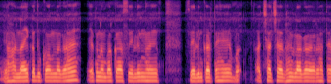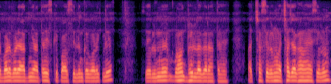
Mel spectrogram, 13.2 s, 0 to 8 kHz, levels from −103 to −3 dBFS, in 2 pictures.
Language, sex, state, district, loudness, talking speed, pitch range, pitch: Chhattisgarhi, male, Chhattisgarh, Korba, -28 LUFS, 200 wpm, 130-135 Hz, 130 Hz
